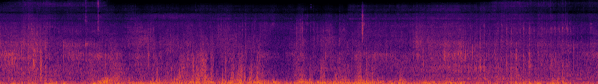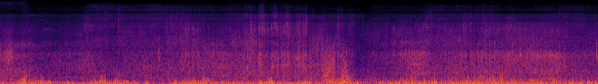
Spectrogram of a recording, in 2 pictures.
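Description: Bicycle tyres crunch and rattle over a gravel trail.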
